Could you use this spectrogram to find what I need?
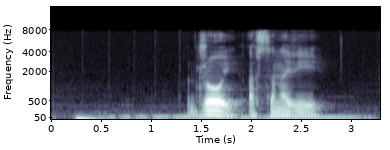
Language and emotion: Russian, neutral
